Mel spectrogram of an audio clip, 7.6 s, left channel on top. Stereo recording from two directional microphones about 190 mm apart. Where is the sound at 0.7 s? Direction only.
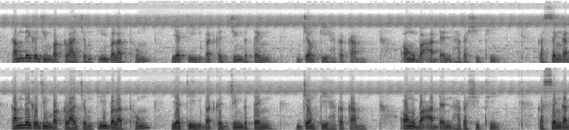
50° right (ahead or behind).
